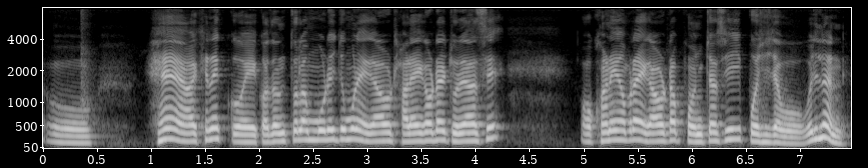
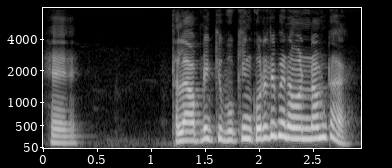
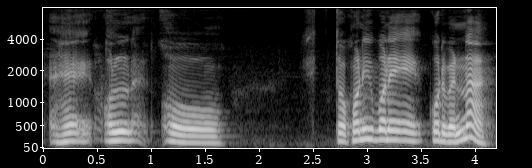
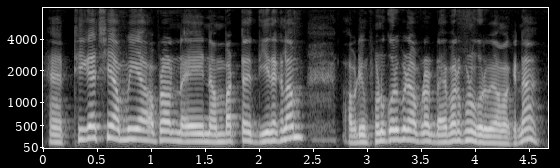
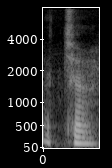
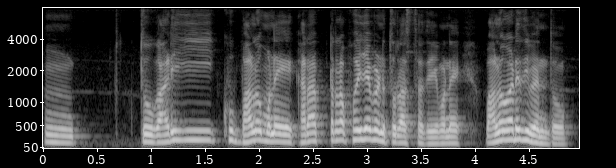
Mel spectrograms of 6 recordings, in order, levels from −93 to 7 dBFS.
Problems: none marked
